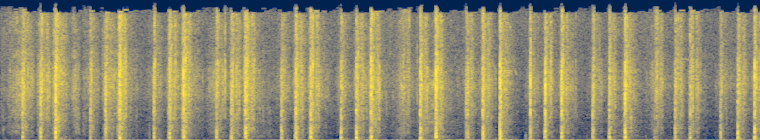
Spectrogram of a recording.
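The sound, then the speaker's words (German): A hand pats rhythmically on a duvet on a bed, imitating the beat of a moving train's wheels: soft muffled thumps in a steady galloping pattern like wheels clattering over rail joints. Continuous, with no voices. “Als ich ein kleiner Junge war, setzte sich mein Vater oft, bevor ich einschlief, zu mir aufs Bett und imitierte mit der Hand auf das Deckbett klopfend den Takt der Räder eines fahrenden Zuges.”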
